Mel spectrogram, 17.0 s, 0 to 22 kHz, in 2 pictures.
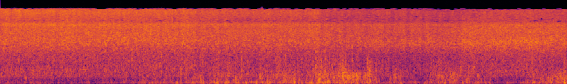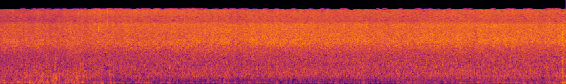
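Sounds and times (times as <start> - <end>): heavy rain: 0.0 - 17.0
wind gusting on microphone: 1.8 - 10.8, 15.2 - 17.0.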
